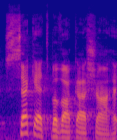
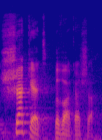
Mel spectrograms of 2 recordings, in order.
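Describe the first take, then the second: First: The first word begins with a plain s sound. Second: The first word begins with an sh sound. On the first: The speaker calls it wrong. "you don't say" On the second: The speaker calls it right. "you say"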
